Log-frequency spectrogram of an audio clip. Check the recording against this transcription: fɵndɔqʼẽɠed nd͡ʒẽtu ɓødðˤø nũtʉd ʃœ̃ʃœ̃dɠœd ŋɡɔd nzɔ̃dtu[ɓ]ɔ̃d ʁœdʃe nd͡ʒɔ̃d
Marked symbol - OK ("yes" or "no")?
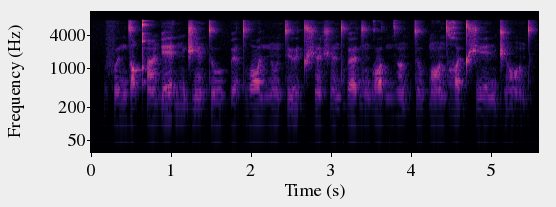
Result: yes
